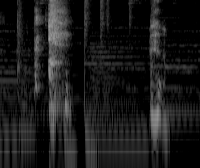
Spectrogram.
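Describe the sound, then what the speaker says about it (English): A single sharp sneeze near the microphone, followed by a short sniff or throat sound, in an otherwise quiet room. "excuse me, I have to sneeze."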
